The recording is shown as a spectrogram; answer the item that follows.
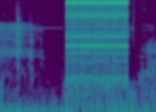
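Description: Kahoot! electronic sound effect: a bright, steady ringing tone lasting about a second that starts about a second in and cuts off sharply, sounding as the scoreboard rankings update.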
